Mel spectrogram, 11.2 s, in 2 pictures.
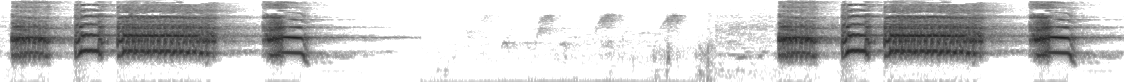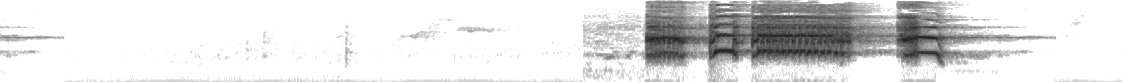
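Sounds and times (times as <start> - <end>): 
junglefowl crowing: 0.0 - 1.6, 3.9 - 5.5, 8.8 - 10.5.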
